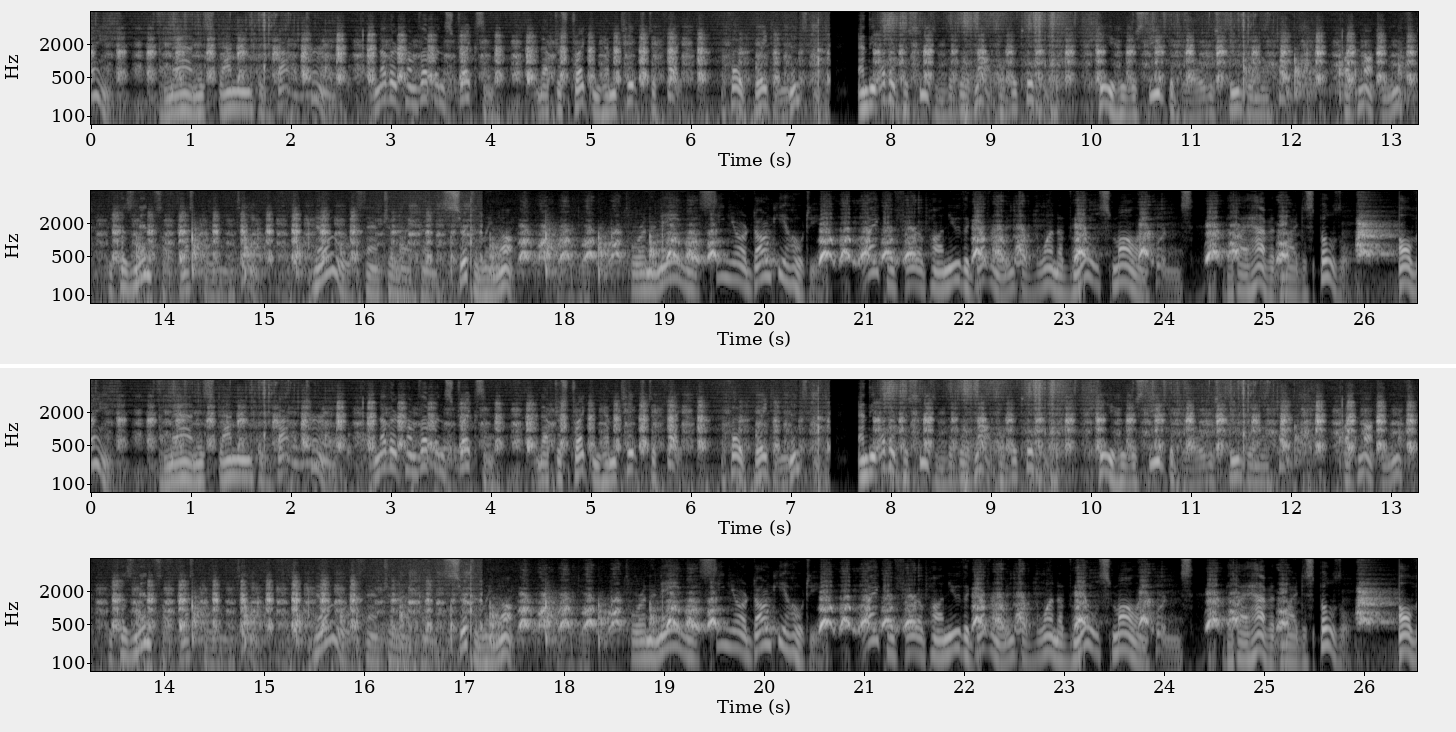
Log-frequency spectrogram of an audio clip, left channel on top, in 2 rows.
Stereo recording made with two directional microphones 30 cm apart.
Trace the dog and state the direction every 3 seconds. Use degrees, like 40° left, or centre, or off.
20° left, 10° left, centre, 10° right, 30° right, 30° right, centre, 20° left, 30° left.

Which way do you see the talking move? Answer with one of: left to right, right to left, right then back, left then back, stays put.
stays put.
